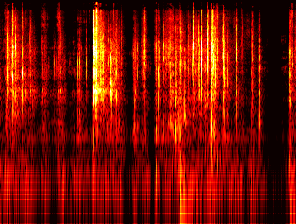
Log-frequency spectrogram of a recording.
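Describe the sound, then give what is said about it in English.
Crinkling and crackling of the wrapper of a Wine Bar Chardonnay white chocolate bar being torn open, a busy run of sharp plastic rustles and rips that briefly goes quiet near the end. “It wouldn't open. Okay, so I'm going to have to be forced to go grab the scissors.”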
